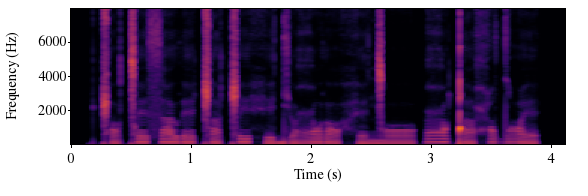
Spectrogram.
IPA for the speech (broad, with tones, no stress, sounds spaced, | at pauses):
ǁ ɒ˨ ǀ ɛ˦ s a˦ ʊ̯ ɾ ɛ˨˦ ǁ a˨ ǁ e˦ h e˨ dʲ ɔ˨ ʕ ɔ˦ ɾ ɒ˨ h ɛ˨ ŋ͡ǀ ɔ˦ | ʕ ɒ˦ ǃ a˨ ħ ə˦ dˤ ɛ˦˨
